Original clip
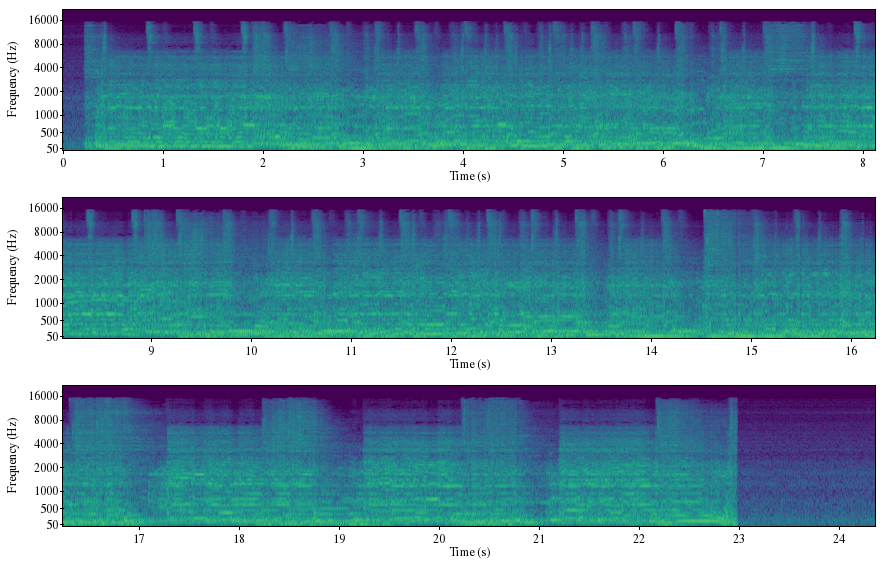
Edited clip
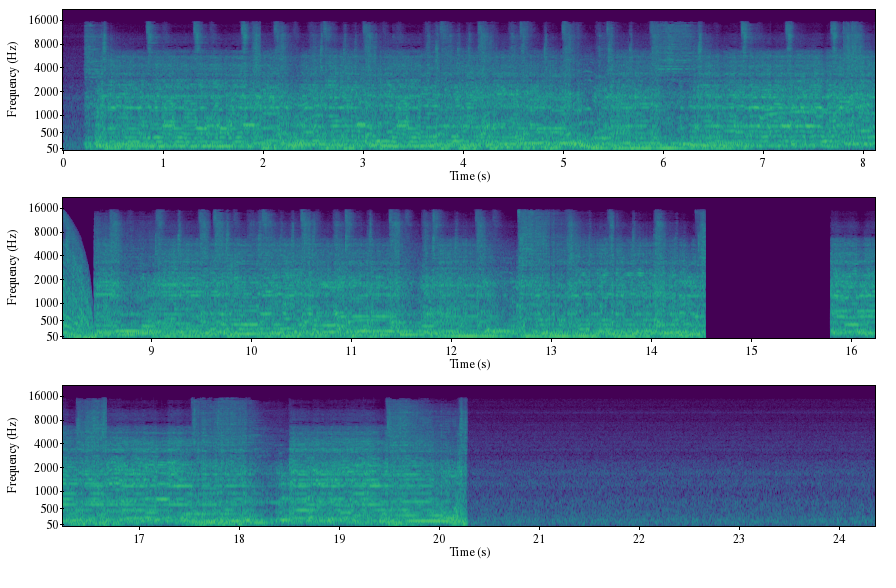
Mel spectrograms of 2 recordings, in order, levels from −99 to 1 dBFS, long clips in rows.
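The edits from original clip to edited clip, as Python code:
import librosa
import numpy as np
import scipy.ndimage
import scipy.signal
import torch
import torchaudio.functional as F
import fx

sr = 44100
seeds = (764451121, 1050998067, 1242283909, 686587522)

y = fx.edit(x, sr, fx.duplicate(start_s=0.95, length_s=0.28, to_s=4.7),
    fx.cut(start_s=1.97, length_s=1.41),
    fx.tape_stop(start_s=9.25, length_s=0.31),
    fx.cut(start_s=10.72, length_s=0.73),
    fx.silence(start_s=16.4, length_s=1.25),
    fx.cut(start_s=18.53, length_s=0.84), tone=tone)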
